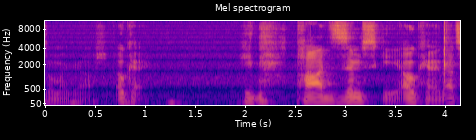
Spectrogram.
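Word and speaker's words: Podziemski: lot of messages oh my gosh okay he pod zimsky okay that's how you pronounce his name that's fantastic crucial PG said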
